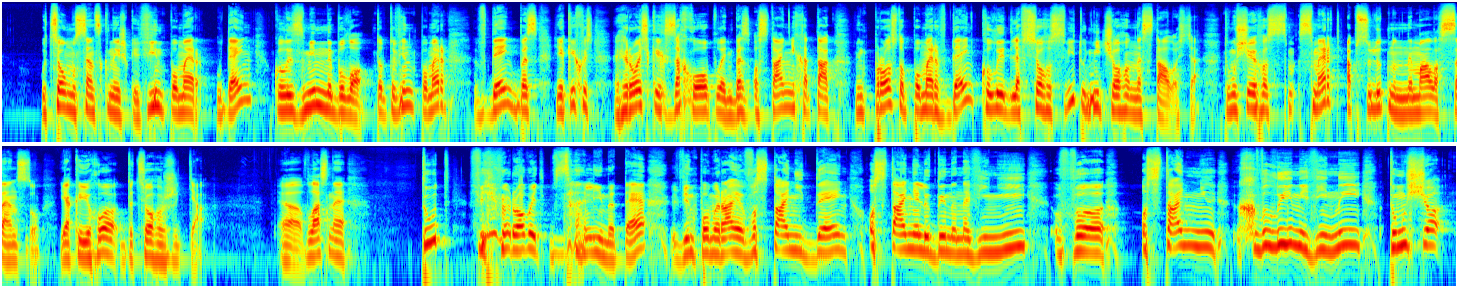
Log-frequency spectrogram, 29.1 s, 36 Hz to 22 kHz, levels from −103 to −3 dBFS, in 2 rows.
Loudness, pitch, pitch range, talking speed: -19 LUFS, 165 Hz, 145-190 Hz, 155 wpm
